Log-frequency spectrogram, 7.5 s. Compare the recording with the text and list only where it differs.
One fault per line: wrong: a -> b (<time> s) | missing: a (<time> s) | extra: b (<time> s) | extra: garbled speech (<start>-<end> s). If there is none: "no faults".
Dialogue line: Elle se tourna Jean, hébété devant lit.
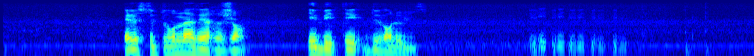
extra: vers (1.9 s)
extra: le (3.9 s)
